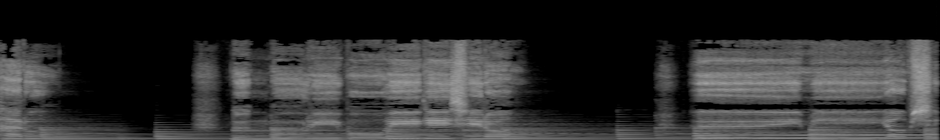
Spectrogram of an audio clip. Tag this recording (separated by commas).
Music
